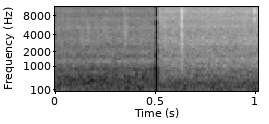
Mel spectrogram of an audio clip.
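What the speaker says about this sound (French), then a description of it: "dans un peu d'huile, vous allez faire caraméliser 430 grammes d'oignons." Onions caramelise in a little oil in a pan, a soft, steady sizzle that grows louder halfway through.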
